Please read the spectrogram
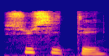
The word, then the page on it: susciter: French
